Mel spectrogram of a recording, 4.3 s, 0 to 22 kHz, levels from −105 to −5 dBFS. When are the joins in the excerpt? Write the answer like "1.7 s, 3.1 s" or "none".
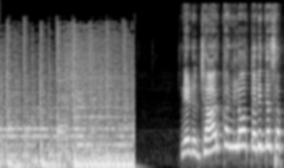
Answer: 2.2 s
